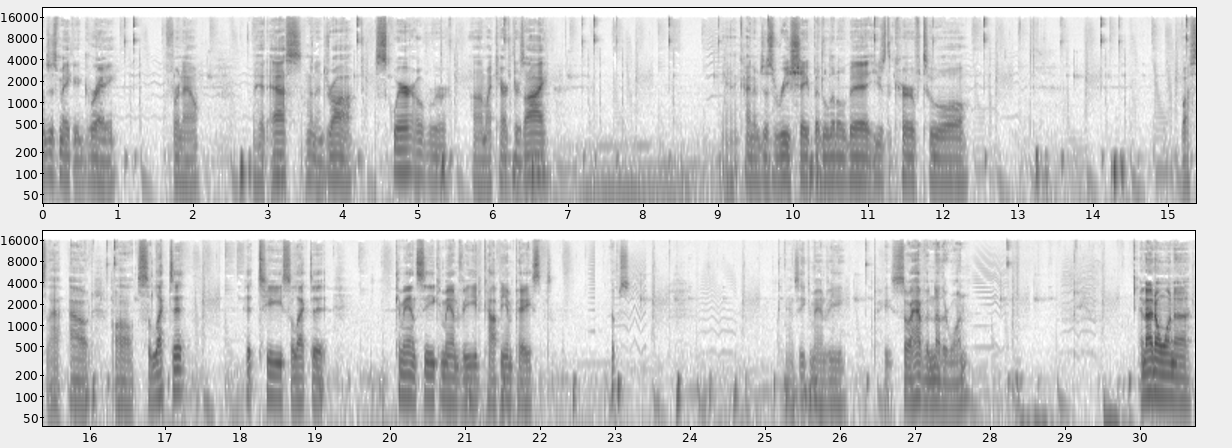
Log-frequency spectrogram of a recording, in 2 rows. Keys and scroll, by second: 2.6 s, 5.3 space, 6.5 t, 10.2 c, 13.2 a, 15.3 c, 15.9 t, 21.0 super+v, 22.8 super+z, 25.2 super+c, 25.5 super+v.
